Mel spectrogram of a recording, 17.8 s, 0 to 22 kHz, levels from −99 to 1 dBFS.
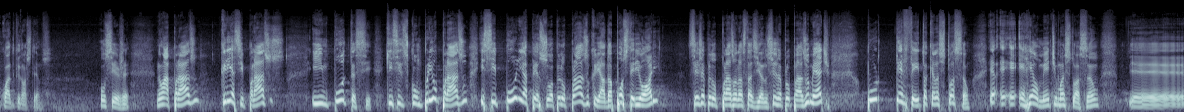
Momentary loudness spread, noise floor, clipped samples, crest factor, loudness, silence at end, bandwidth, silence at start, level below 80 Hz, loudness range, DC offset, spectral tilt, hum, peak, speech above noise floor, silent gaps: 12 LU; -51 dBFS; under 0.1%; 18 dB; -19 LUFS; 0 s; 14 kHz; 0 s; -44 dBFS; 3 LU; under 0.1%; -5.5 dB/octave; none; 0 dBFS; 32 dB; none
